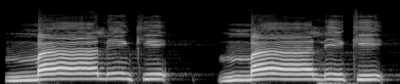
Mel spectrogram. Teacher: Baiklah, kesalahan yang ketara yang biasa berlaku kepada pembaca Al-Fatihah ialah dalam ayat yang keempat ini, apabila pembaca Al-Fatihah menambahkan syaddah ataupun menambahkan sabdu pada huruf mim. Perkara ini akan berlaku apabila pembaca membacanya dengan menekan suara ataupun sebutan huruf mim pada kalimah maliki.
